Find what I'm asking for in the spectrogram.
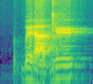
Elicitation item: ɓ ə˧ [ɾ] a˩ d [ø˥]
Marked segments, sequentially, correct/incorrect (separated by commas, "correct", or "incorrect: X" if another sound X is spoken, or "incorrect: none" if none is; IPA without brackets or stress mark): correct, correct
